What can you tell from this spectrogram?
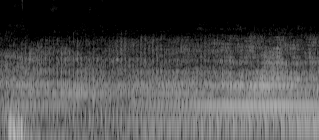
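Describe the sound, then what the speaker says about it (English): A military helicopter flies directly overhead, its rotor thumping steadily and loudly, a continuous pulsing drone that grows slightly stronger toward the end. "Now that helicopter is right over my head."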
